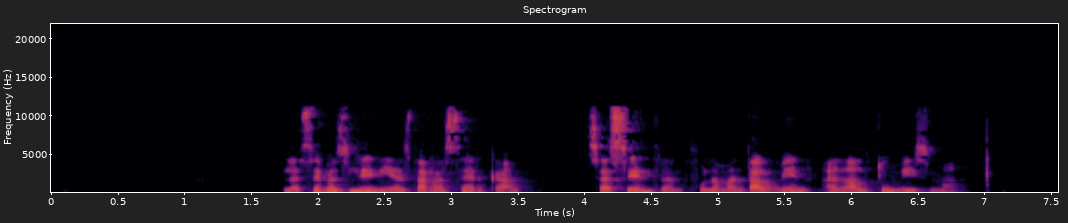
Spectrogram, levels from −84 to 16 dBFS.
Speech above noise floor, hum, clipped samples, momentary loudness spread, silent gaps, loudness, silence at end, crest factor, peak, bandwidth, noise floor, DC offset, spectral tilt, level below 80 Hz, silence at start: over 57 dB; none; under 0.1%; 15 LU; none; -32 LUFS; 0.8 s; 22 dB; -14 dBFS; 11.5 kHz; under -90 dBFS; under 0.1%; -2 dB/octave; -88 dBFS; 1.75 s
